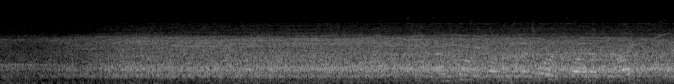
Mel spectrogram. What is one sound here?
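A large crowd roars and cheers loudly outdoors.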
